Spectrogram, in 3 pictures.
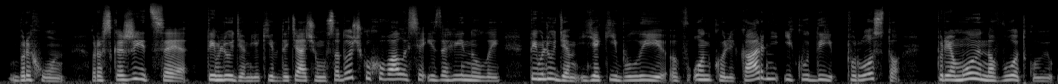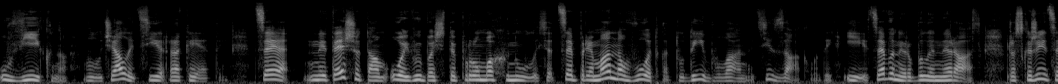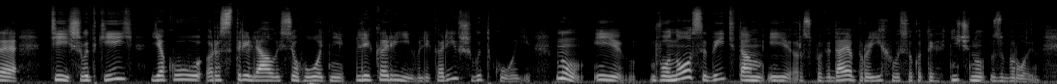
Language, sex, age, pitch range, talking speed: Ukrainian, female, 20-39, 175-225 Hz, 135 wpm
